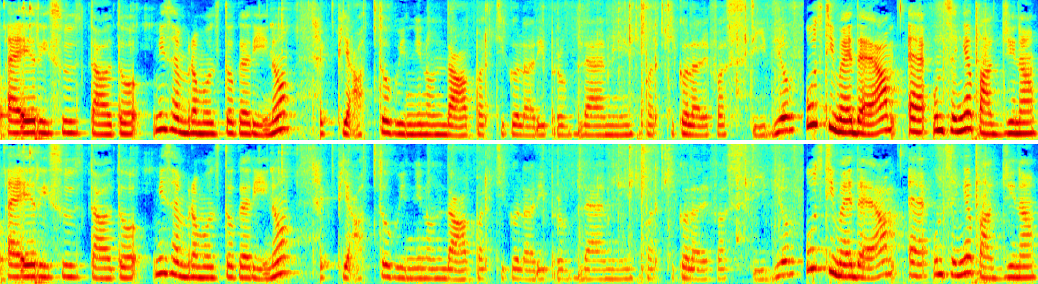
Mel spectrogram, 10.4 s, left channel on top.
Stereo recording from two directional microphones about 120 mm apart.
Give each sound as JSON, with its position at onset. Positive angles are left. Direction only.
{"t": 0.0, "sound": "speech", "side_deg": 20}
{"t": 3.3, "sound": "speech", "side_deg": 40}
{"t": 6.8, "sound": "speech", "side_deg": 50}
{"t": 8.0, "sound": "speech", "side_deg": 30}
